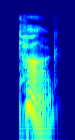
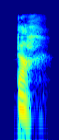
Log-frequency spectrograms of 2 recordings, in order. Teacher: both the German and Dutch versions of the word end with a velar consonant, that G or K sound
